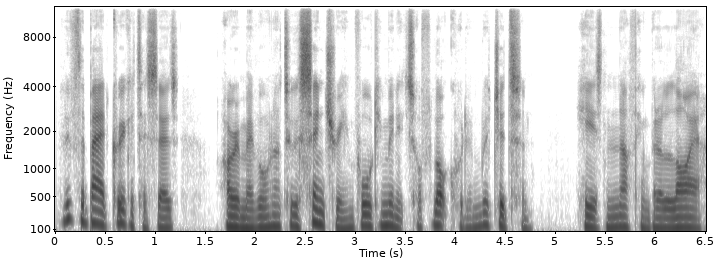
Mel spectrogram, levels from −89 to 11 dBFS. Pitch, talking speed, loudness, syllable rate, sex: 125 Hz, 240 wpm, -20 LUFS, 7.1 syllables/s, male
